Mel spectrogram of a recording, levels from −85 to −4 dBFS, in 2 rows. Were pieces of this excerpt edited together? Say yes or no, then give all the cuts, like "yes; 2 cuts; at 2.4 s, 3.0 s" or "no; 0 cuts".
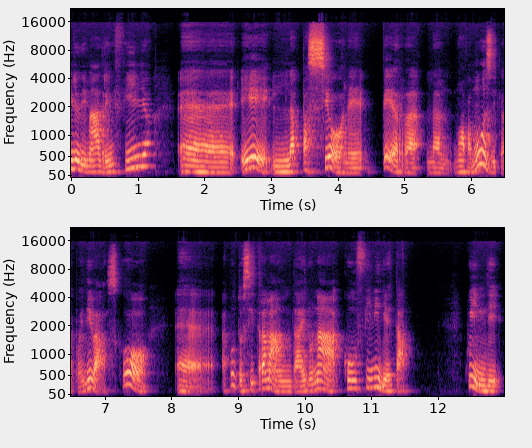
no; 0 cuts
